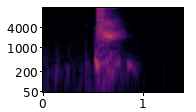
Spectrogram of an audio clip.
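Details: Sneeze caused by dust: a single sharp, hissing sneeze burst after faint sniffing, then silence.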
